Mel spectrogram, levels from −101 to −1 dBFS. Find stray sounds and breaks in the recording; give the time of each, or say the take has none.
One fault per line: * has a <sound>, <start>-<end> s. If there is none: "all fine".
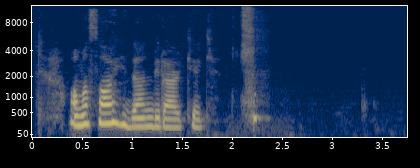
* has a sneeze, 2.0-2.4 s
